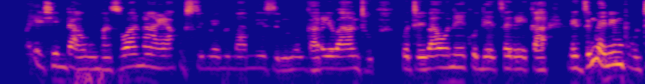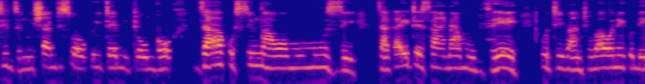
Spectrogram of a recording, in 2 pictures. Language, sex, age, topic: Ndau, male, 36-49, health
